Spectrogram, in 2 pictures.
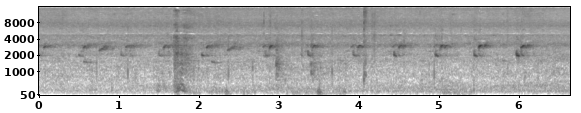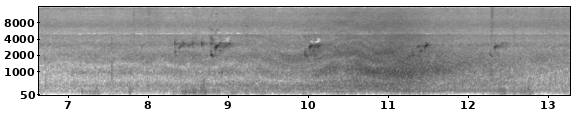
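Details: Coqui frog recorded in Puerto Rico giving quick two-part co-qui calls in a regular series, then fading as a broad rushing noise builds; a constant high insect drone runs underneath.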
